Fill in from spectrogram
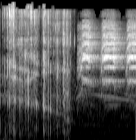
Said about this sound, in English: What's that noise? Asked the robots. Look up there! It's parrots!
